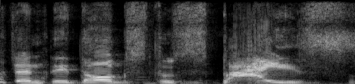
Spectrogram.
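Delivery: put-on Russian accent. Joking about a dog breed name: Tim Curry Russian accent. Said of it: "the way Tim Curry would say it in the Russian accent he does in Red Alert".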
